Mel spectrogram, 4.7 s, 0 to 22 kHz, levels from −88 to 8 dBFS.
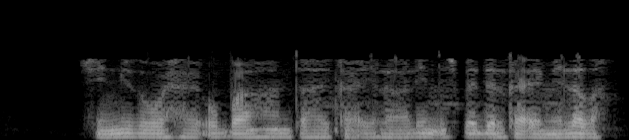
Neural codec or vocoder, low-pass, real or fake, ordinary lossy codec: autoencoder, 48 kHz, 128 numbers a frame, DAC-VAE, trained on Japanese speech; 19.8 kHz; fake; AAC, 16 kbps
